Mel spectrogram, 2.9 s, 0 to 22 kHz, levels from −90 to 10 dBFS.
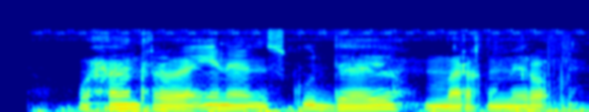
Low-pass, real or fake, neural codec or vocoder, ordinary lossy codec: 7.2 kHz; real; none; none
